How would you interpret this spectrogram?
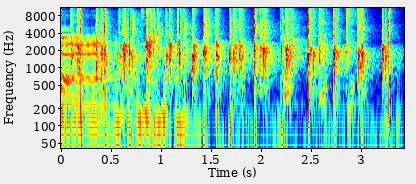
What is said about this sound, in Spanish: ¿Viste que acá se aplaude?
